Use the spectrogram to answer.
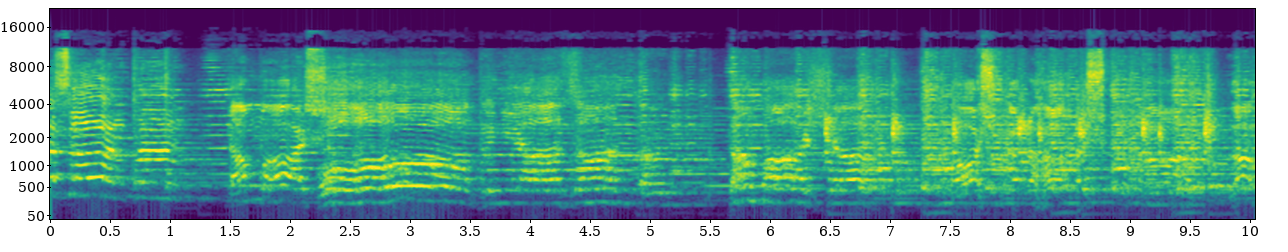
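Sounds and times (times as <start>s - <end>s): harmonium drone: 0.0s - 10.0s
man singing: 0.0s - 10.0s.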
